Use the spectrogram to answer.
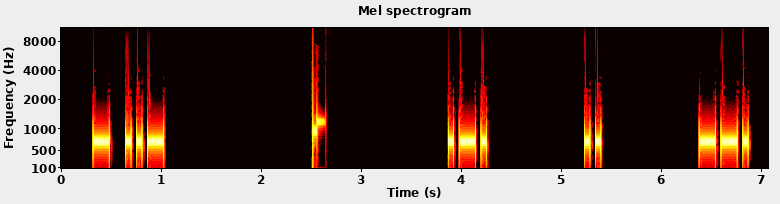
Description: Morse code, heard as a keyed tone, about 22 wpm, spaced as for 10 wpm, 690 Hz. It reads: TU RIG
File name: Top 20 QSO Elements - 6x Character Spacing - 22wpm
